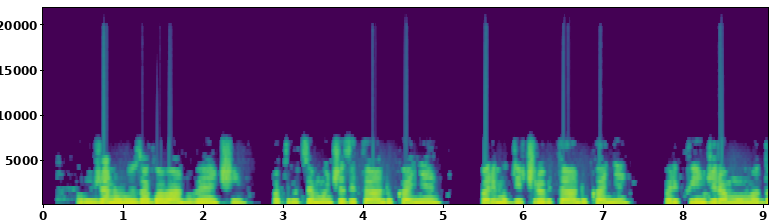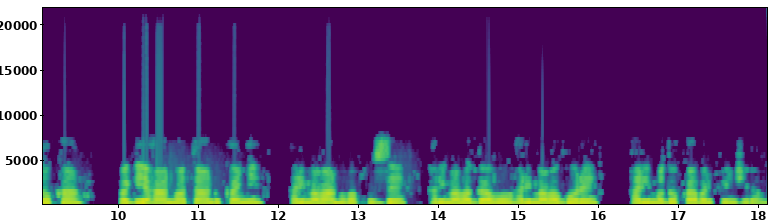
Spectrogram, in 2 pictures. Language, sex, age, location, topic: Kinyarwanda, female, 25-35, Musanze, government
